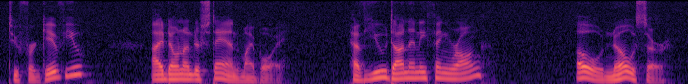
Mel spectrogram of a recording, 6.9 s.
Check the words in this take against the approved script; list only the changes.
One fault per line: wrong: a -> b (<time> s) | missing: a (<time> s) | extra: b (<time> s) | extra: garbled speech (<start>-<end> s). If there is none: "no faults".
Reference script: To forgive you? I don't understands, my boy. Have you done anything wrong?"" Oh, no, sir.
wrong: understands -> understand (1.8 s)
